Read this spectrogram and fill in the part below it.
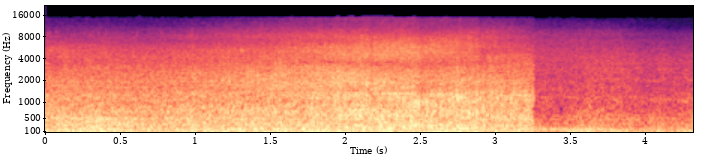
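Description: Cars drive past on a cobbled street.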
